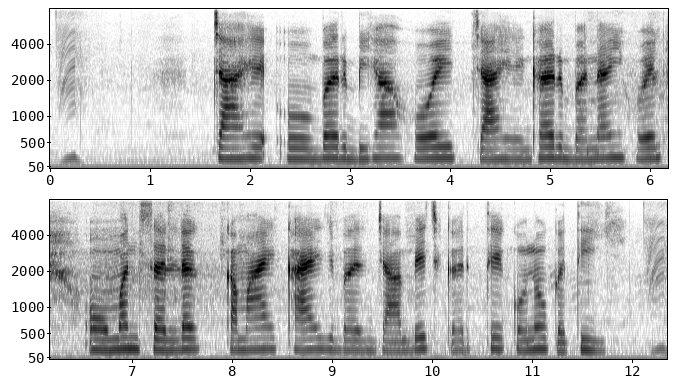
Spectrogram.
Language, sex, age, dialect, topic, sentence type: Chhattisgarhi, female, 18-24, Northern/Bhandar, agriculture, statement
